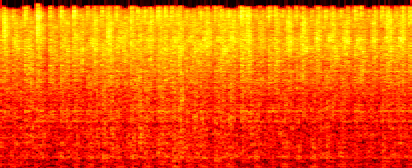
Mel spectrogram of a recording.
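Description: A hospital bed's metal frame and side rails rattling loud and fast, shaken by a patient's convulsive seizure movements.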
